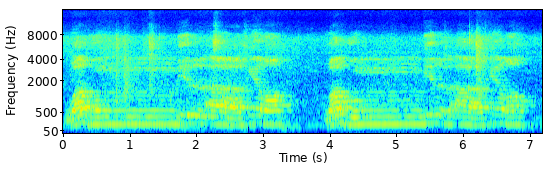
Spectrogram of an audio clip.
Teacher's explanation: Jadi ketika ada ikhfa, mim sukun bertemu dengan ba, kita gunakan di antara izhar dan juga idgham. Tengah-tengah sini 2 harokat. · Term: ikhfa syafawi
